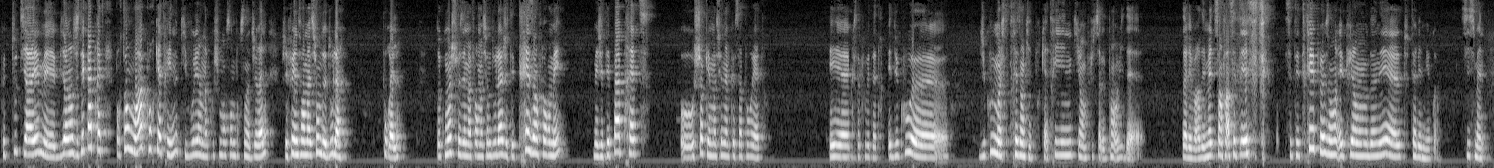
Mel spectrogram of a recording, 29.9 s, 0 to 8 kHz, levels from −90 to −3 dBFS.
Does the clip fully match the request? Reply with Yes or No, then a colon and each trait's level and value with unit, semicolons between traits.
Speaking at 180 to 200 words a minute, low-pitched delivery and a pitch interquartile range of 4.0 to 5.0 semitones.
No: average, 190 wpm; high, 225 Hz; average, 4.4 semitones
